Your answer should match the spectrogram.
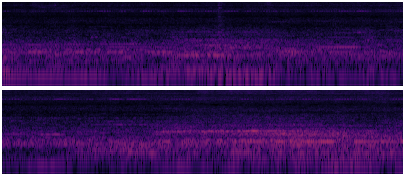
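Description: The ride's atmospheric music score playing over the low, steady rumble of the ride vehicle travelling along its track. The held musical tones swell from about halfway through.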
